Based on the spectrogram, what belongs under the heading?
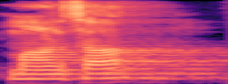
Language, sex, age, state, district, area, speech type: Punjabi, male, 45-60, Punjab, Shaheed Bhagat Singh Nagar, urban, spontaneous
